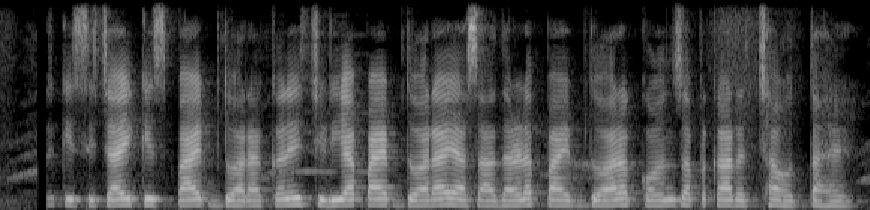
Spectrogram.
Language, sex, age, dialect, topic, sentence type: Hindi, female, 18-24, Awadhi Bundeli, agriculture, question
